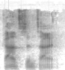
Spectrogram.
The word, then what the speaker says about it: Constantine: rites something he's done with it but yeah Constantine that's the right way to pronounce it oh uh zazo has completely disowned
